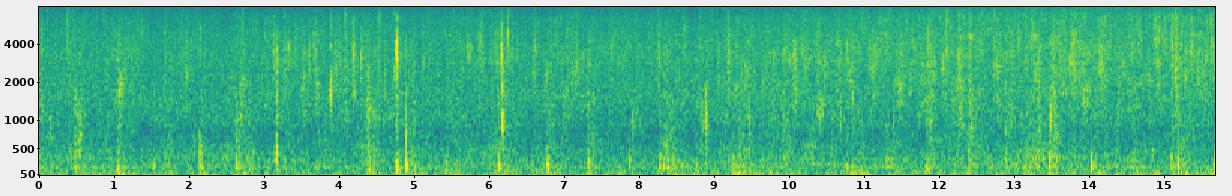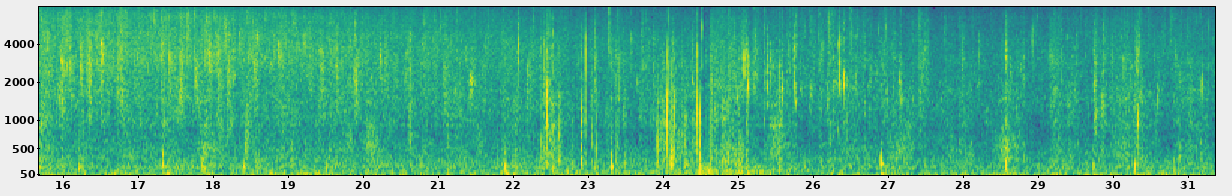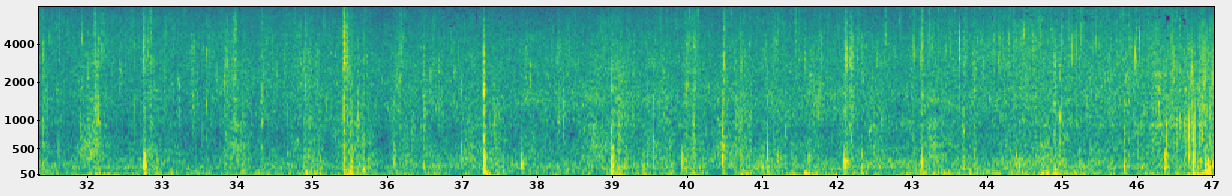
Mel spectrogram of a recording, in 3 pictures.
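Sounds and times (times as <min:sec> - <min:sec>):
footsteps on trail: 0:00.0 - 0:47.0
rain pattering on rock: 0:00.0 - 0:47.0.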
